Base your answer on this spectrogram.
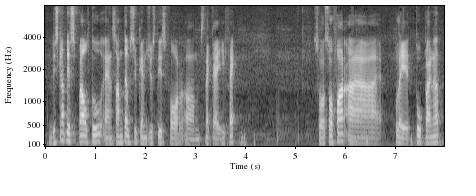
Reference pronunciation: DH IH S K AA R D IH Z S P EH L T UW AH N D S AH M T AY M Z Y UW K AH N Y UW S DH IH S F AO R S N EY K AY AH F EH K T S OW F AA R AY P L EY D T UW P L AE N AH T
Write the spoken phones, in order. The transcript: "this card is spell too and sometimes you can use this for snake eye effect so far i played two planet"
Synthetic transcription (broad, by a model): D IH S K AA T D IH S P EH L T UW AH N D S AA M T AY M S Y UW K AH N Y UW S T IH S F AO R S N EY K AY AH F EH K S S OW F AA R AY P L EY T UW P L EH N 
